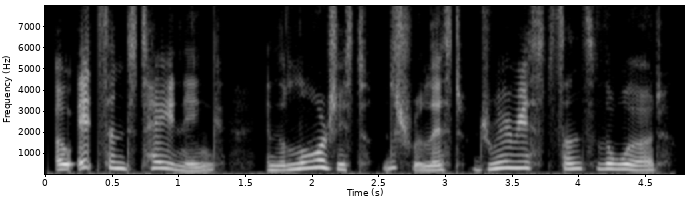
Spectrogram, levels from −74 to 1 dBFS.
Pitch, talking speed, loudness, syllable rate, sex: 260 Hz, 150 wpm, -20 LUFS, 5.1 syllables/s, female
